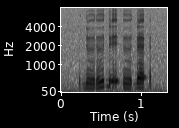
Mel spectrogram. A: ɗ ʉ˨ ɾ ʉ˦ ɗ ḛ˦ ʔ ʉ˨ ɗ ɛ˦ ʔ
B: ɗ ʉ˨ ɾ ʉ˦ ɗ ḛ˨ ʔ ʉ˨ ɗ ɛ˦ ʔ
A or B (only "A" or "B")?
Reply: A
